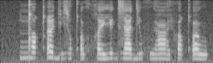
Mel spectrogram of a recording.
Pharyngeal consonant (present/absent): present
